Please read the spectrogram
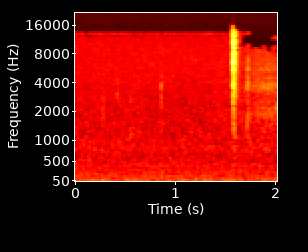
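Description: Low, steady hum inside a car's cabin, with a short sharp sound about a second and a half in.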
